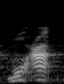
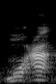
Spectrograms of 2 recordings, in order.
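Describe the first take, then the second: The two takes are said the same way.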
